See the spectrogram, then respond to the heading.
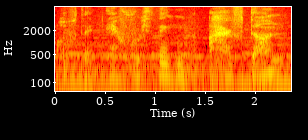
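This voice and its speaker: An actor playing a proud, hurt young British footballer, blunt and accusing, in a video game drama. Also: male voice, mid-range voice, measured pace, over loud music, natural voice. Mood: angry, betrayed. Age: young adult.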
